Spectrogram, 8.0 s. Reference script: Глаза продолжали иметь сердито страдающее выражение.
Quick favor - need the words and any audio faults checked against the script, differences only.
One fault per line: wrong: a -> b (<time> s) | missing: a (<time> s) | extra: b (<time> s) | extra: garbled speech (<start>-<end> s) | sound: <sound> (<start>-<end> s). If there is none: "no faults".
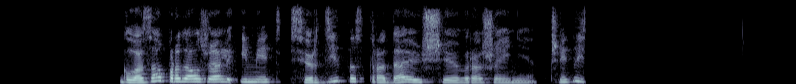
extra: garbled speech (5.4-5.9 s)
